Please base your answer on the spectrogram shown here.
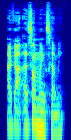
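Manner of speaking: ordinary talk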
